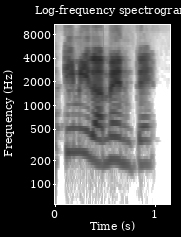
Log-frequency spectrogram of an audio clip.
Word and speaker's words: tímidamente: Así que si la palabra tímidamente, si esta palabra tímidamente es una palabra ditónica, ¿sí?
